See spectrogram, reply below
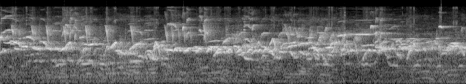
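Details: At a bird singing contest, a white-rumped shama delivers fast, unbroken song: bright whistled notes over a steady, buzzy chattering layer, loud and sustained from start to finish with rapid changes of phrase.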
